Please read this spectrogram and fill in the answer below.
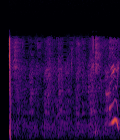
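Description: Two Alaskan malamutes play-fighting at close range: faint panting and scuffling, after a single sharp click at the very start.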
